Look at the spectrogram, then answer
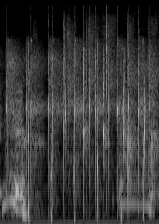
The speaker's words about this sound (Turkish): Dürüst, dürüstlüğün için yok mu bir alkış da dürüstlüğü için?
